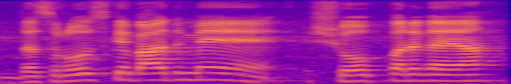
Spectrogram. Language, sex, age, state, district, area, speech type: Urdu, male, 30-45, Uttar Pradesh, Saharanpur, urban, spontaneous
